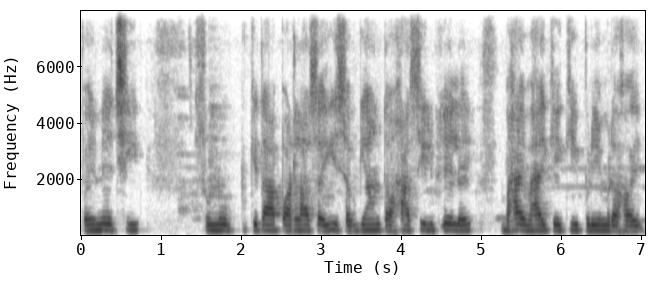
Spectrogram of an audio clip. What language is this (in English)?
Maithili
